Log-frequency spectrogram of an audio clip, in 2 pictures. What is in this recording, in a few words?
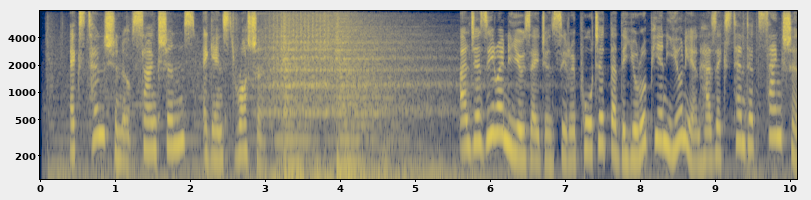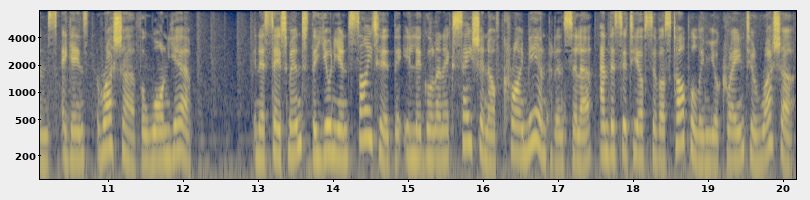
narrator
